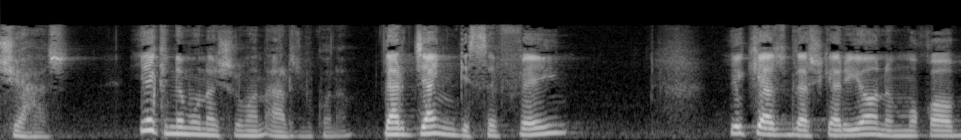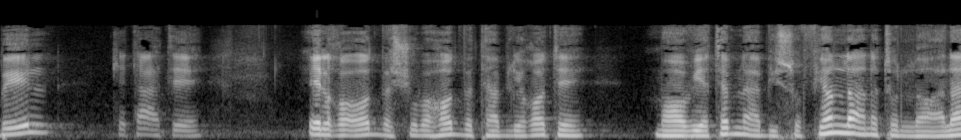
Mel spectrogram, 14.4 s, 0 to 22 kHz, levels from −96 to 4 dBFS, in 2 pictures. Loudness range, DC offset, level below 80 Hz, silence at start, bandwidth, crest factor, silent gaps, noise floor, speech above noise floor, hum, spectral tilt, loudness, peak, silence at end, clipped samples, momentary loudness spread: 4 LU; under 0.1%; -60 dBFS; 0 s; 10.5 kHz; 22 dB; none; -64 dBFS; 42 dB; none; -4 dB/octave; -22 LUFS; -2 dBFS; 0 s; under 0.1%; 15 LU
